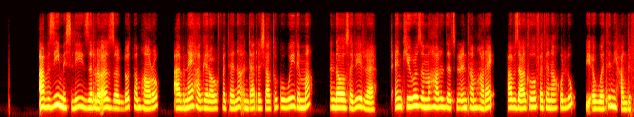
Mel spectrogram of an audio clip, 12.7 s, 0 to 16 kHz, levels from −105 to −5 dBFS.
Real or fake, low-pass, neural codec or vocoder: fake; 10.8 kHz; codec, 16 kHz in and 24 kHz out, 0.9 kbps, LongCat-Audio-Codec, four codebook decoder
